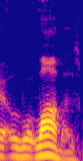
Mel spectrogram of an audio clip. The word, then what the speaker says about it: llama: Dev L's too we llamas we just don't pronounce it Yama we pronounce it llama other than the Tilda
